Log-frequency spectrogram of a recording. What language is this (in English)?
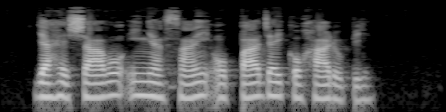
Guarani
